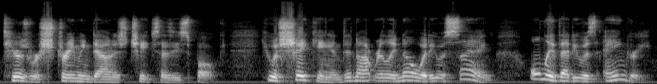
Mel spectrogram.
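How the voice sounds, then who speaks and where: A man narrating a novel aloud in an expressive storytelling style. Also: a little high, normal speed.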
